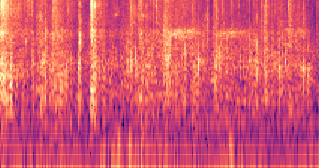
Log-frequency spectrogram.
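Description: Faint footsteps on stony ground: a scattered, irregular series of soft crunches and taps.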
